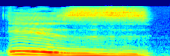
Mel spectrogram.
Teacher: It's always is with a voiced Z.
